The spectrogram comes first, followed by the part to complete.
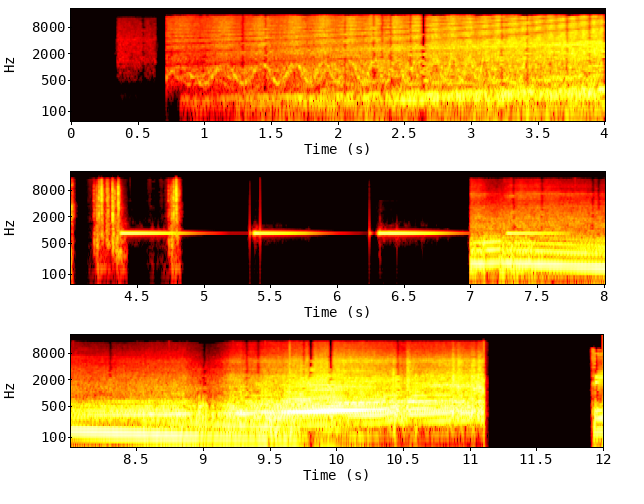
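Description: Intro logo sound effects: a swell rising to a cut at about four seconds, four short beeps, then a loud engine-like sweep whose pitch shifts for about four seconds and cuts off suddenly.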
